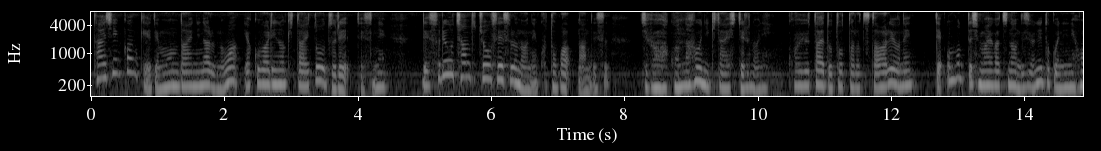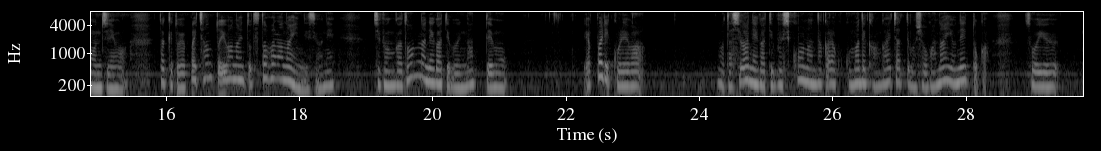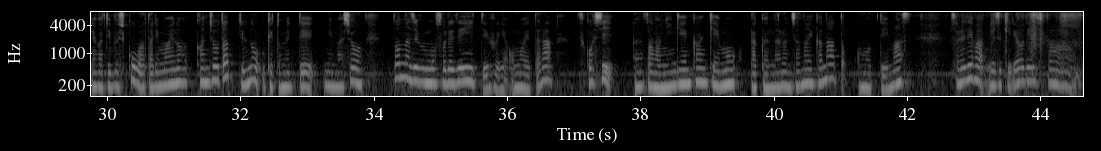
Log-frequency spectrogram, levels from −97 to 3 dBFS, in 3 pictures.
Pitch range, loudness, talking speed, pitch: 190-245 Hz, -48 LUFS, 375 characters per minute, 210 Hz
